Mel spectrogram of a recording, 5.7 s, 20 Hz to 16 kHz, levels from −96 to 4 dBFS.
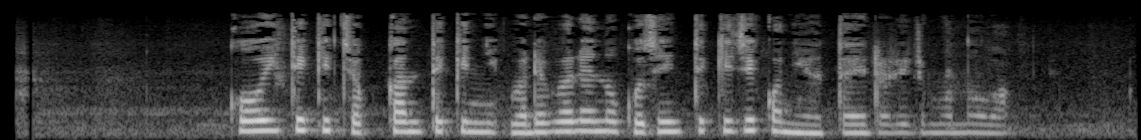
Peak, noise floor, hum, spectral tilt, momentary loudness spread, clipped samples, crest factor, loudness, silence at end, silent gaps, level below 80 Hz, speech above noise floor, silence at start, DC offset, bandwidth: -6 dBFS; -53 dBFS; none; -4 dB/octave; 14 LU; under 0.1%; 18 dB; -24 LUFS; 0.65 s; none; -78 dBFS; 29 dB; 0.1 s; under 0.1%; 11.5 kHz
